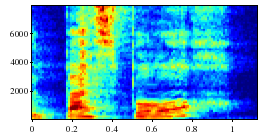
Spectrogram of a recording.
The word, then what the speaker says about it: passeport: Est-ce que je pourrais, so je pourrais vous demander votre passeport, and don't pronounce the T in passeport, votre passeport et une carte de crédit.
